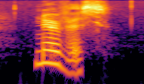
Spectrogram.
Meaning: Of sinews and tendons.: 1. Full of sinews 2. Having strong or prominent sinews; sinewy, muscular 3. Of a piece of writing, literary style etc.: forceful, powerful
- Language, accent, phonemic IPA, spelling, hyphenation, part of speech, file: English, General American, /ˈnɝvəs/, nervous, nerv‧ous, adjective, En-us-nervous.ogg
